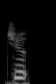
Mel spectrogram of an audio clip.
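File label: "chu", Japanese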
